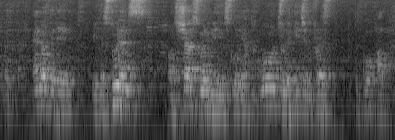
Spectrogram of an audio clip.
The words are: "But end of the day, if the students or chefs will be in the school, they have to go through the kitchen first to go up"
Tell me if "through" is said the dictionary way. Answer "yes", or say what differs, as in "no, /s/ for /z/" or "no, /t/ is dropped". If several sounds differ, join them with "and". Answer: no, /t/ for /θ/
